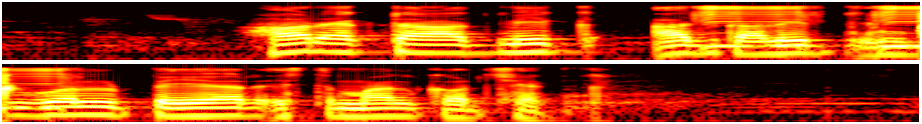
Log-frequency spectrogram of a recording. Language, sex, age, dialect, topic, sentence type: Magahi, male, 18-24, Northeastern/Surjapuri, banking, statement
